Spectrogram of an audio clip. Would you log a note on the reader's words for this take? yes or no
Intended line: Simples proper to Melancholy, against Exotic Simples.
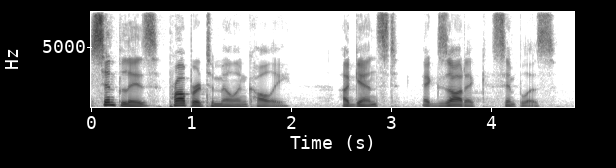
no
